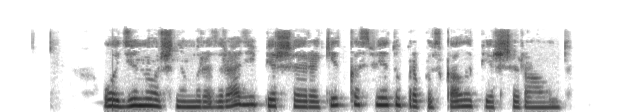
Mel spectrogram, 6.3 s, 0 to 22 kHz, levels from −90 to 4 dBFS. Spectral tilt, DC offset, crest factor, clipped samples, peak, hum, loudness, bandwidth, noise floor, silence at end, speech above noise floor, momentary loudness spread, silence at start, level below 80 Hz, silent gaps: -4 dB/octave; under 0.1%; 16 dB; under 0.1%; -4 dBFS; none; -18 LUFS; 7.8 kHz; -89 dBFS; 0.65 s; 71 dB; 9 LU; 1.05 s; -58 dBFS; none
